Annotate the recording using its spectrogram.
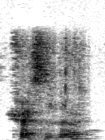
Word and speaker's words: Tresendar: T-R-E-S-E-N-D-A-R. – T-R-E-S? – T-R-E-S-E-N-D-R-A-R. I've been mispronouncing it, sorry. It's Tresendar? – Yeah, Tresendar.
